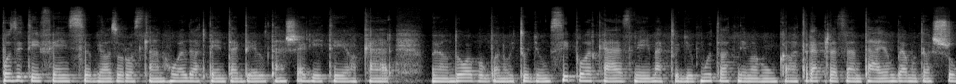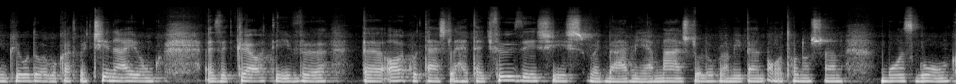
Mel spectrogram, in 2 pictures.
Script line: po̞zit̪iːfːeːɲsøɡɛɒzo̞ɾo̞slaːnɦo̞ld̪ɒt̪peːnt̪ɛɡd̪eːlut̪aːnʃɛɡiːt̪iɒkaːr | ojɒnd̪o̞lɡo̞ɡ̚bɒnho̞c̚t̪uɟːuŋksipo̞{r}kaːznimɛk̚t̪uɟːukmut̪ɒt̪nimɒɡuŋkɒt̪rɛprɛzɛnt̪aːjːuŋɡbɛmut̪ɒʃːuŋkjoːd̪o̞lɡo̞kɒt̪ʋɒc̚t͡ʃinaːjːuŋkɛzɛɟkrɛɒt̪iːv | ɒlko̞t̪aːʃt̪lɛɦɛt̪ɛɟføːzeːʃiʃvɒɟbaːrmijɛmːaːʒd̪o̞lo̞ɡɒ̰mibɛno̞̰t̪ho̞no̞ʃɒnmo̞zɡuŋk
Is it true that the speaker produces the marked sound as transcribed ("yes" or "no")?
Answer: yes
